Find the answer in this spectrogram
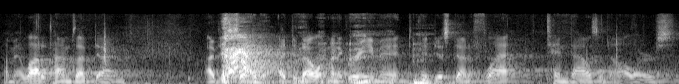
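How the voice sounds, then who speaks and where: In a council chamber with long reverb and background noise, a male lawyer advising the city council explains things informally, rambling a bit and poking fun at himself in plain language. His fairly low voice moves at a moderate pace with little pitch movement.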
